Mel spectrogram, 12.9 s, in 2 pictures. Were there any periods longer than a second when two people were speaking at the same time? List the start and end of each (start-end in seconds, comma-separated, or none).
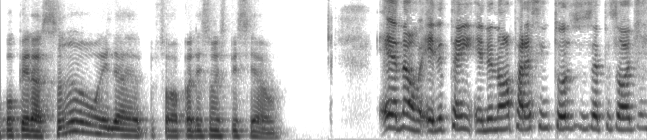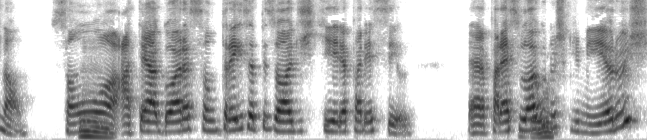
none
